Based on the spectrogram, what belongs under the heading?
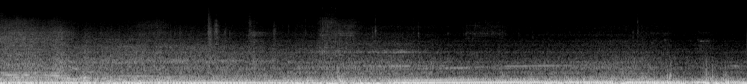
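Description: Car engine and exhaust droning low inside the cabin while driving slowly, with a faint whine that rises slightly in pitch around the middle.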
